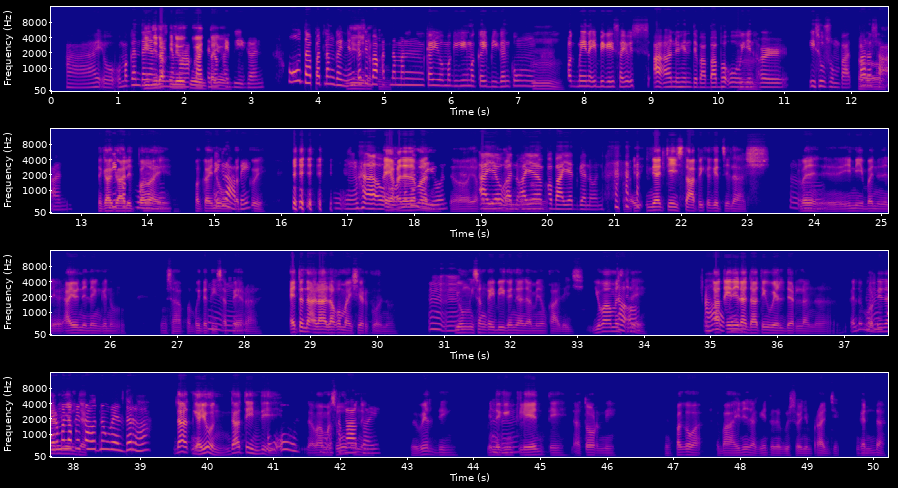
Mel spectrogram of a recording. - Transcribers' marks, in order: laugh; chuckle; laugh
- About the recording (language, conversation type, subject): Filipino, unstructured, Paano mo ipinapakita ang pasasalamat mo sa mga taong tumutulong sa iyo?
